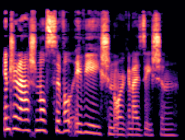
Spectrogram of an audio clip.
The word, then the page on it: international civil aviation organization: American English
